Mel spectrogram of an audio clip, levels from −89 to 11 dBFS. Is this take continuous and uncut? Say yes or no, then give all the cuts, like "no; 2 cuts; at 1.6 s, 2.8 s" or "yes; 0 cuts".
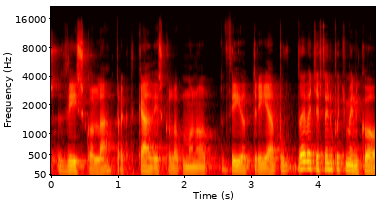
yes; 0 cuts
